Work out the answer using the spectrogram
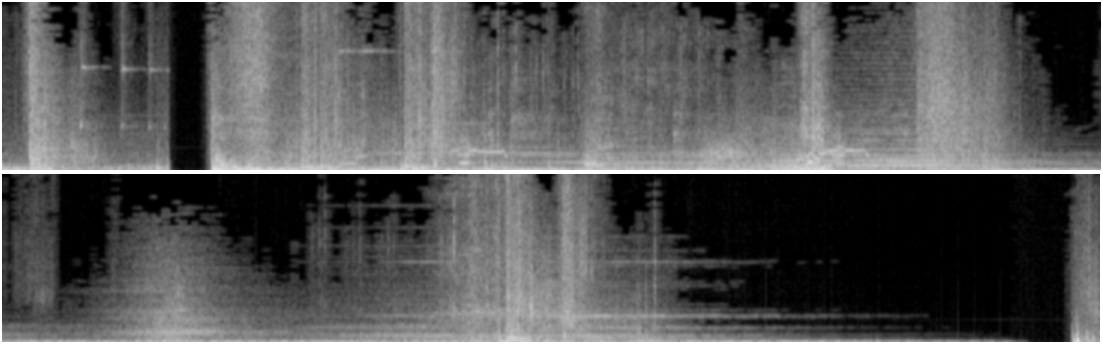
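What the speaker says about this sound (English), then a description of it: "Gunshot!" Rapid bursts of gunfire in the shooter game Resident Evil: The Darkside Chronicles, with loud, dense shots and clattering mechanical effects packed over about fifteen seconds before fading out.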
